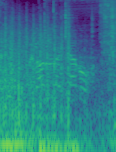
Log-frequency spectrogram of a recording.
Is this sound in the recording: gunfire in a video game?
yes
